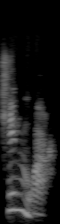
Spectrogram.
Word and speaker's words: quinoa: exactly what it means my wife always corrects me says it's called quinoa all i know if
